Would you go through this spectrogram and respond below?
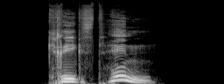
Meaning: second-person singular present of hinkriegen
- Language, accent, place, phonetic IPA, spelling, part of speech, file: German, Germany, Berlin, [ˌkʁiːkst ˈhɪn], kriegst hin, verb, De-kriegst hin.ogg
